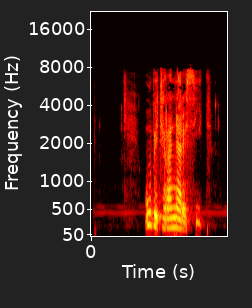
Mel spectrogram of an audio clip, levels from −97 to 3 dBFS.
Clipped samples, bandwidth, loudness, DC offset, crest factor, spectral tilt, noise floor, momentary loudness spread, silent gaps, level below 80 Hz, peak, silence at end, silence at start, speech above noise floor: under 0.1%; 8.2 kHz; -27 LUFS; under 0.1%; 20 dB; -4 dB/octave; -72 dBFS; 18 LU; none; -68 dBFS; -10 dBFS; 0.35 s; 1.1 s; 46 dB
